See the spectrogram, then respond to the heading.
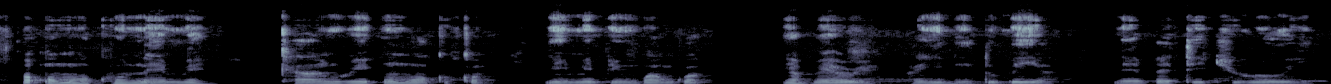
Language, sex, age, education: Igbo, male, 15-29, tertiary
